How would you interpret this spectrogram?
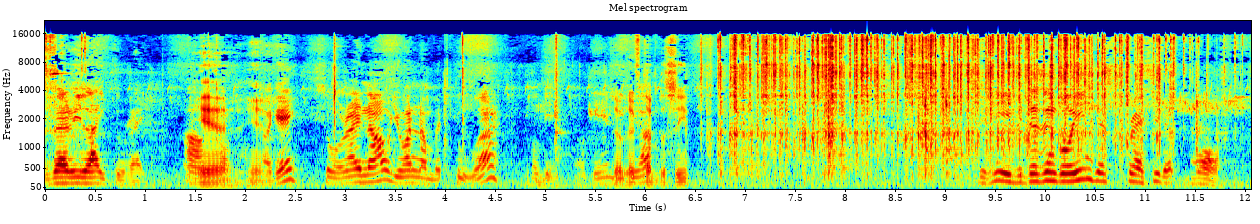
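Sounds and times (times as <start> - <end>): bike drivetrain clicking: 6.6 - 12.0.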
